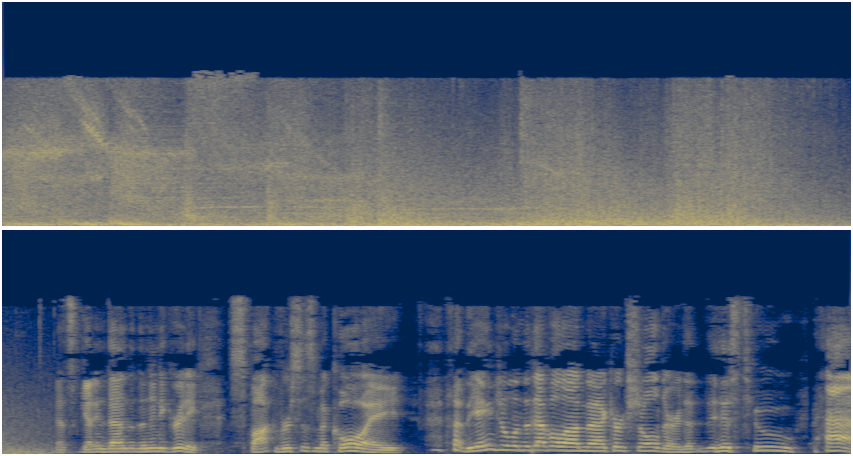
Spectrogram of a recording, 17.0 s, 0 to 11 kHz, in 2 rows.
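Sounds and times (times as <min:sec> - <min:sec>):
explosion sound effect: 0:00.0 - 0:09.1
speech: 0:09.2 - 0:16.9.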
